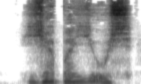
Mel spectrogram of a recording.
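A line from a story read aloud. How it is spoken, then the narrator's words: Whisper in ear. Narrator (Russian): шепотом сказала Тая, касаясь губами уха Ивана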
